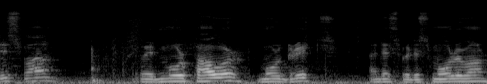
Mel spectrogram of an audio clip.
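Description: The voice has a dark, mellow tone and a fairly slow pace, with light background noise behind it. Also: man, medium pitch for a man, fairly even intonation. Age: 80s+. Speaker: solo sailor and boat builder. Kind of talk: casual video diary. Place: workshop. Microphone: phone near.

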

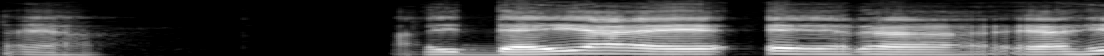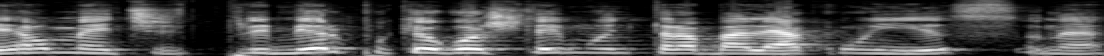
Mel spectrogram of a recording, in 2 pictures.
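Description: A woman speaks at a moderate pace with lively intonation and big swings in loudness against a quiet background. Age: 50s. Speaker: entrepreneur, organizer of a family fair; guest. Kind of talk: interview. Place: home room. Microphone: studio mic.

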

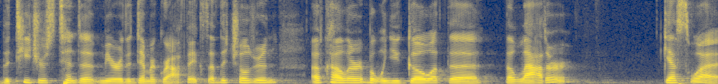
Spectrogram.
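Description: Speaking at a moderate pace with an American accent, a woman uses a fairly low pitch, lively intonation and vocal fry. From Oakland, California; California. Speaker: early childhood planning coordinator; panelist, teacher advocate. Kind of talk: panel discussion. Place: hall. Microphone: handheld.

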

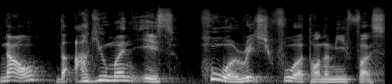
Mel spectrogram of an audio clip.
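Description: A man talks fairly slowly and with lively intonation, the background quiet. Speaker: tech video host. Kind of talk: commentary. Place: home room.

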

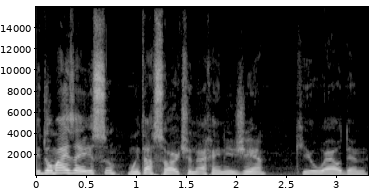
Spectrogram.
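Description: A man speaks with a Brazilian accent and ordinary pitch variation. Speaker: gaming YouTuber. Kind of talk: gameplay commentary narration. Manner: casual, conversational.

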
